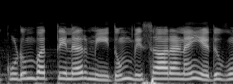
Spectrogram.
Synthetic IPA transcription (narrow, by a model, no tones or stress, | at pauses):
kʊɽʊmbɐt̪ːɪnɐɾmiːðɯmʋɪsaːɾɐɳɐɪɛðɯʋɯ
